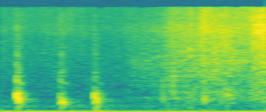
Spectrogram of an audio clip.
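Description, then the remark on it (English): Three quick knuckle raps on wood as someone knocks on wood, evenly spaced, followed by a couple of softer, fainter taps and a rising hiss of background noise. “I haven't gotten a nail in my tire, knock on wood. Where's some wood here?”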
